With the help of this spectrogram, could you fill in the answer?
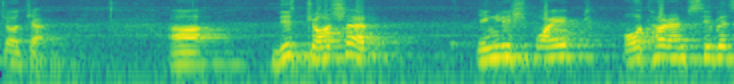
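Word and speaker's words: Chaucer: and reading will be এপ্রোপ্রিয়েট will be comparing চর্চার চর্চার you know English poet yeah Geoffrey চর্চার Geoffrey চার চার চার প্রোনাউন্সিয়েশন চার this চসার English poet author and civil servant this চসার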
